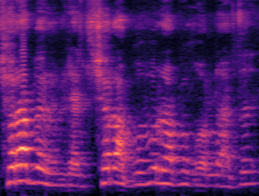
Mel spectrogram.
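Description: A woman's fairly slow speech with vocal fry and ordinary pitch variation. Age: 80s+. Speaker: elderly villager. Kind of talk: casual interview chat.

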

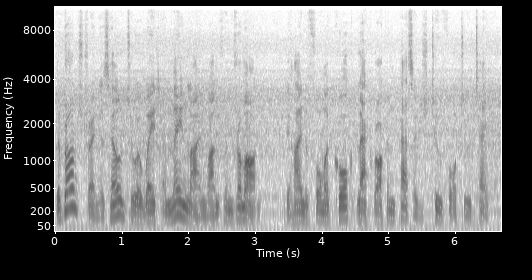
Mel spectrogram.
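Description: A man speaks at a fairly low pitch and moderate pace, with very wide pitch swings. Noticeable background noise is present. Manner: formal, measured, matter-of-fact; clipped, dry, informative newsreel-style delivery.

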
